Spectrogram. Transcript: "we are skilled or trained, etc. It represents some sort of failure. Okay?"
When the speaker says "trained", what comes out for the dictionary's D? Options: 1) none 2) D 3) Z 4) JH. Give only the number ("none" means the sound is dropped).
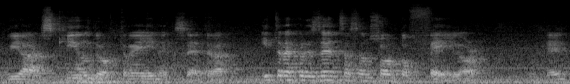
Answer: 1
